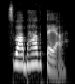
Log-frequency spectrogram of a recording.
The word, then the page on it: स्वाभावतया: Hindi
